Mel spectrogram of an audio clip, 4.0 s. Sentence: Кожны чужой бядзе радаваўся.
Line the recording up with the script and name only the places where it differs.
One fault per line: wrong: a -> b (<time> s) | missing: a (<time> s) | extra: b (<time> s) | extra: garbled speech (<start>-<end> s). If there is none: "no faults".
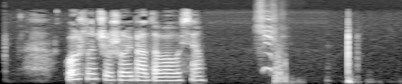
missing: бядзе (1.3 s)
